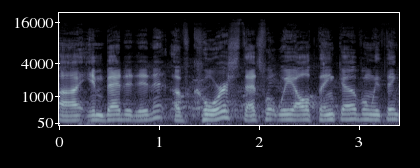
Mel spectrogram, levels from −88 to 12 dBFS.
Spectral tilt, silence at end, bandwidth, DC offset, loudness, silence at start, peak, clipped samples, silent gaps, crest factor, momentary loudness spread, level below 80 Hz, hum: -5.5 dB/octave; 0 s; 16 kHz; under 0.1%; -26 LUFS; 0 s; -8 dBFS; under 0.1%; none; 18 dB; 5 LU; -60 dBFS; none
